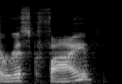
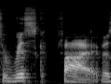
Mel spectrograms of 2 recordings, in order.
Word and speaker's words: RISC-V: I think we're supposed to say that RISC-V. I think it's RISC-V is how you say that.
